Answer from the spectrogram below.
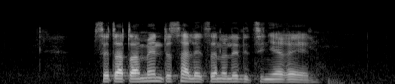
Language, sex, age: Northern Sotho, male, 20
